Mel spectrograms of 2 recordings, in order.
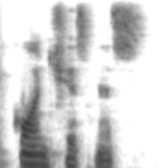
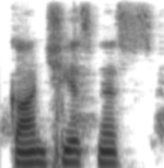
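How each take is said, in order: First: British "कॉन्शियसनेस" starting with a rounded kon; British-accent "कॉन्शियसनेस"; British pronunciation. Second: American "कॉन्शियसनेस" starting with an unrounded kahn; American-accent "कॉन्शियसनेस"; American pronunciation. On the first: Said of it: "British accent में". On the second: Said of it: "American accent में". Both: Shown as a demonstration.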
